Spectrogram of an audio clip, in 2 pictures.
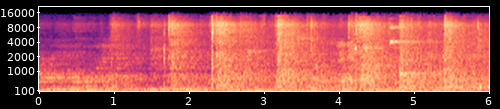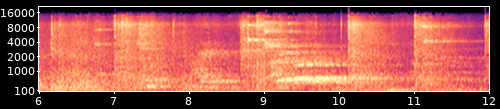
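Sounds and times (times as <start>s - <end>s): voices in echoing hall: 0.0s - 12.0s
racket hits and thuds: 1.0s - 8.0s, 8.6s - 12.0s
shoe squeaks: 2.7s - 5.4s, 6.5s - 7.8s, 8.7s - 9.4s, 11.0s - 11.9s.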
